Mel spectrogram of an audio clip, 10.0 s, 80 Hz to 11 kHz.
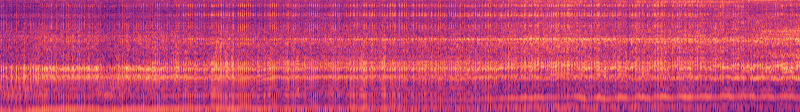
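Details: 2008 Duratrax RTX-27 1/8-scale nitro monster truck restarted after leaning the mixture half a turn: high buzzing note holds steady and climbs slightly, clean and even with no stumbling or sputter; healthy running.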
